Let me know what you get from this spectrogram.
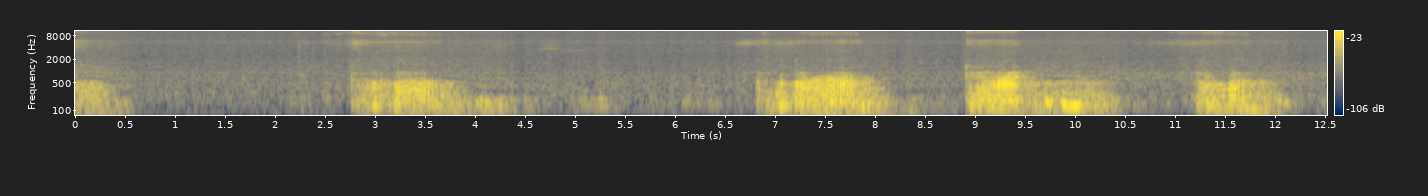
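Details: A pug relaxing in the afternoon snores in low, rasping bursts, each lasting about a second with pauses between.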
